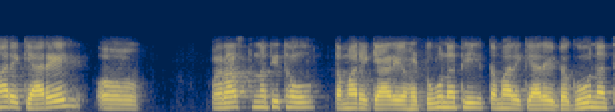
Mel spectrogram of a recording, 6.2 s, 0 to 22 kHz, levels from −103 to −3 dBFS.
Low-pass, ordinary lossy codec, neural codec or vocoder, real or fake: 5.4 kHz; Opus, 24 kbps; none; real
